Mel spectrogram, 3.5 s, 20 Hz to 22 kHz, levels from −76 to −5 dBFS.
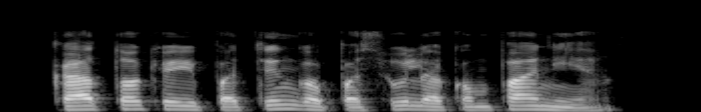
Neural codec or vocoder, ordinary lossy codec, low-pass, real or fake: none; Opus, 32 kbps; 7.2 kHz; real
